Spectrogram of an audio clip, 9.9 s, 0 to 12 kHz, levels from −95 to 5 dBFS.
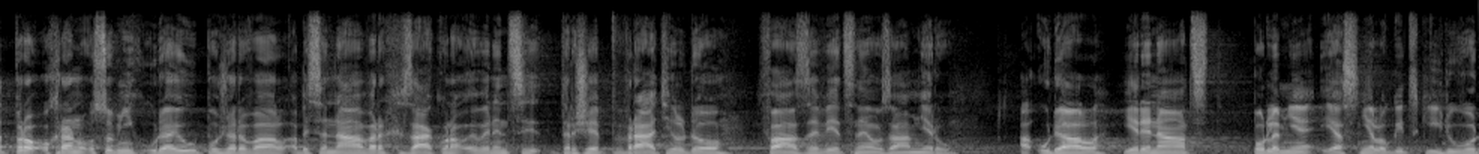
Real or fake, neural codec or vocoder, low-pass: real; none; 10.8 kHz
